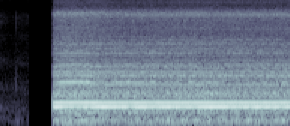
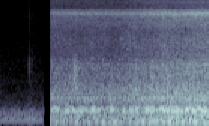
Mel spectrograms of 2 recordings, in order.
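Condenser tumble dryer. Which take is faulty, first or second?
first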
